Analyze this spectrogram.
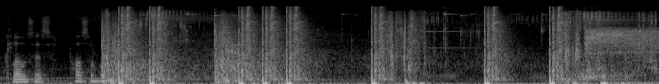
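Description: A pistol fires a series of loud shots.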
